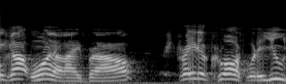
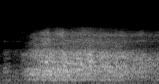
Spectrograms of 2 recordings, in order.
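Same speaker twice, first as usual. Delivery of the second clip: laughter; 7 semitones higher than usual. Real, not acted. Audience laughing at joke.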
